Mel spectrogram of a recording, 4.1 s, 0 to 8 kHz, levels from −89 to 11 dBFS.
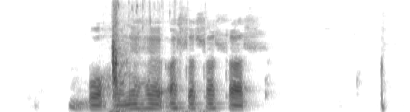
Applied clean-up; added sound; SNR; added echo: classical method log-MMSE.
